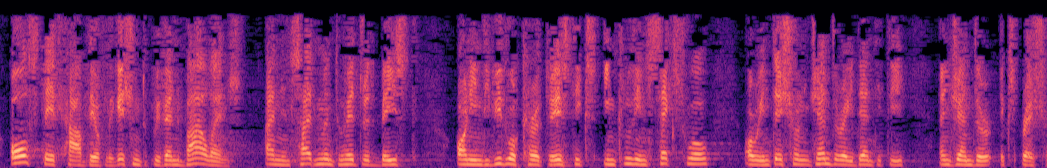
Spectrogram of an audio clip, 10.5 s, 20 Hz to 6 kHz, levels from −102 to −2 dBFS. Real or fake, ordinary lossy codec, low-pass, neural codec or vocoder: real; MP3, 24 kbps; 5.4 kHz; none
